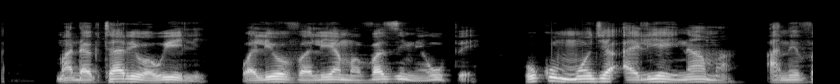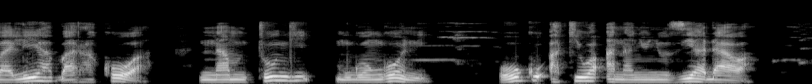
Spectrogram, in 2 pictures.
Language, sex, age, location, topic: Swahili, male, 25-35, Mombasa, health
